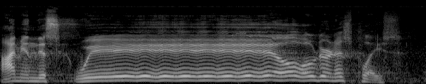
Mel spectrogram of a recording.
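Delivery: trembling voice, very slow, "wilderness" stretched out. Speaker imitating people who talk about being in the wilderness, mock quivering, drawn-out voice. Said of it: "wilderness has got like 9 syllables and there's a quiver in their voice".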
